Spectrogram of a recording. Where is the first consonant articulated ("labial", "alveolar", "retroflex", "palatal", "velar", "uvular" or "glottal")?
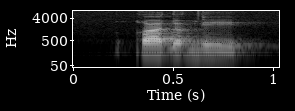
uvular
